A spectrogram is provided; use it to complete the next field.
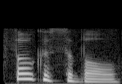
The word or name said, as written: focusable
